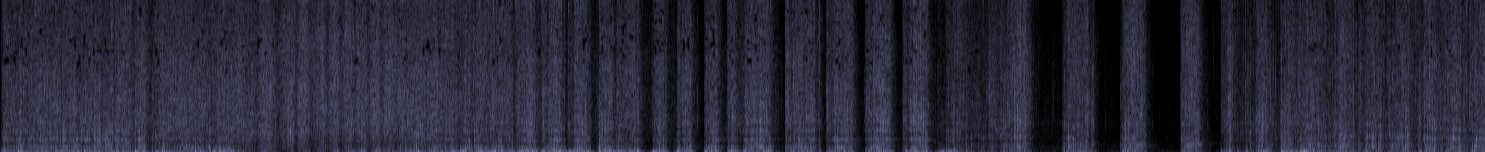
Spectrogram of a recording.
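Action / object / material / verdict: scrape / plastic bubble wrap sheet / plastic / none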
